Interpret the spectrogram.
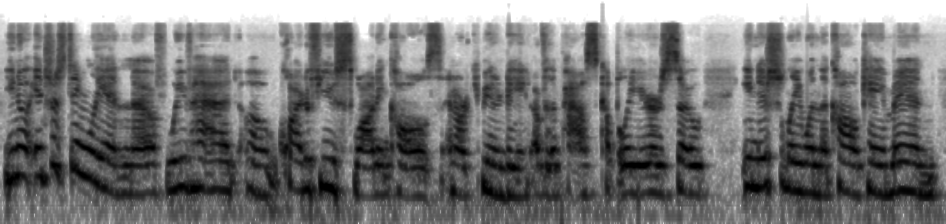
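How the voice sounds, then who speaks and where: A woman in law enforcement answering interview questions about an investigation, in a measured, halting way with repeated words. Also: medium pitch, fairly even intonation, low-quality recording.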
